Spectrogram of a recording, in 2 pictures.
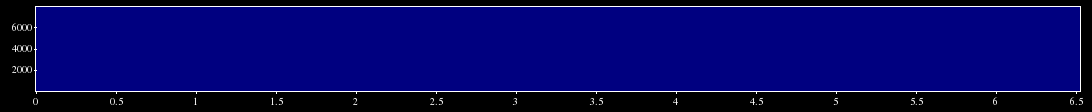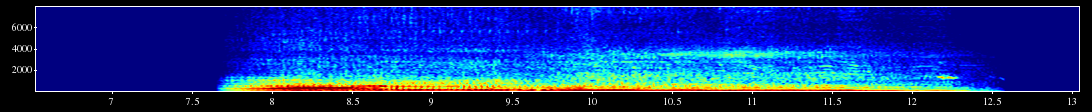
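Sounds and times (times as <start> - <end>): car engine running loud: 7.7 - 12.6.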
